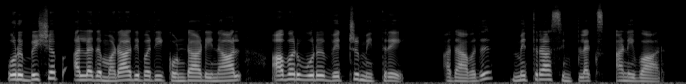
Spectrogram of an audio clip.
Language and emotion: Tamil, neutral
